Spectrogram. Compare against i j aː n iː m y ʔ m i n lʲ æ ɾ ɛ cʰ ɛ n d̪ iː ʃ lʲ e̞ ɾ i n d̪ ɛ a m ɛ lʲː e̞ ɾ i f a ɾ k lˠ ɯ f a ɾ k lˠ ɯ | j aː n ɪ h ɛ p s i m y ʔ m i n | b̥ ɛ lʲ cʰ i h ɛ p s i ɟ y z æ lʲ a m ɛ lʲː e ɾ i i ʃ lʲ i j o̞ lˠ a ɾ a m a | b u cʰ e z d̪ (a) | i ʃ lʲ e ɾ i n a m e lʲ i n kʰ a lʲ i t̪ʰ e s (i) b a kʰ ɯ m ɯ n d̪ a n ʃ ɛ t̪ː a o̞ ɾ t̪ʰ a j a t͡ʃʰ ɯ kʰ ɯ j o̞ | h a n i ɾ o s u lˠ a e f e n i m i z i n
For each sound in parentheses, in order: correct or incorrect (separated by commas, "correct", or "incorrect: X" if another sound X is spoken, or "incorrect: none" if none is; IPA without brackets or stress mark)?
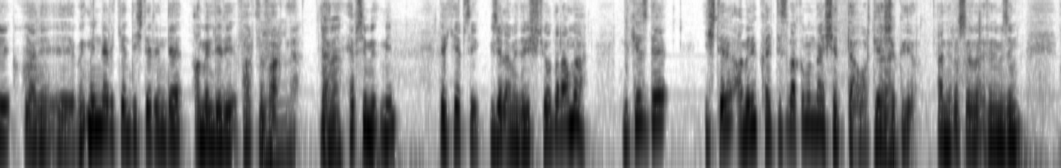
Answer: incorrect: ɛ, correct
